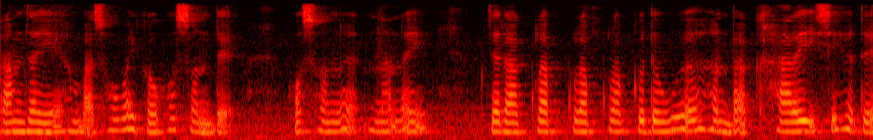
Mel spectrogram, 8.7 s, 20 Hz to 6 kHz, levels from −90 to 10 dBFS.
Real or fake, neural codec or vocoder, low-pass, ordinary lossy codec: real; none; 5.4 kHz; MP3, 48 kbps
